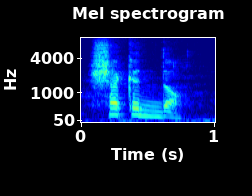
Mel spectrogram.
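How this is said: The first word begins with an sh sound. It is the Ch'ti form meaning go for it. "chaque, c'est le son se transformé en che"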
